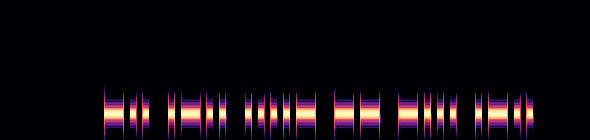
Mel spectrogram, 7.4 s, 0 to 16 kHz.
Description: Morse code, heard as a keyed tone, about 15 wpm, 700 Hz. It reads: DL4MBL
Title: DXCC-100 Call Signs - 6 Characters - 15wpm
